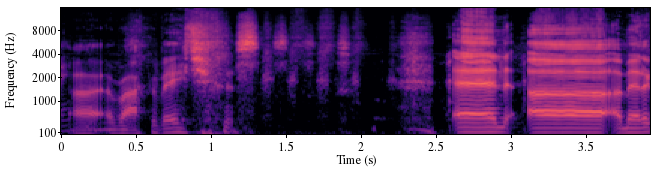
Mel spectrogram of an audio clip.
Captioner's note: laughing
